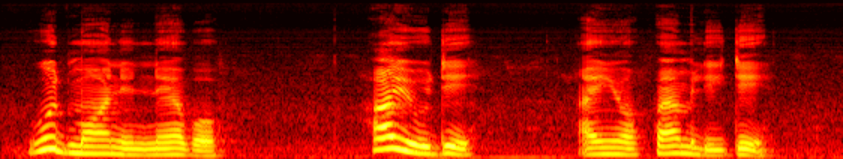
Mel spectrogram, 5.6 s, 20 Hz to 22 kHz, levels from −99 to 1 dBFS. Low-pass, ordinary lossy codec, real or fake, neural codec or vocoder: 19.8 kHz; none; real; none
